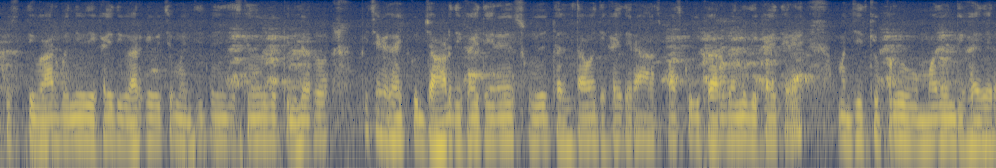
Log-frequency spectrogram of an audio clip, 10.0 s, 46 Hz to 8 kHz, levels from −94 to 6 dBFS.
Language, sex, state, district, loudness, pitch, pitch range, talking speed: Hindi, male, Bihar, Gopalganj, -20 LUFS, 105 Hz, 105-110 Hz, 265 wpm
